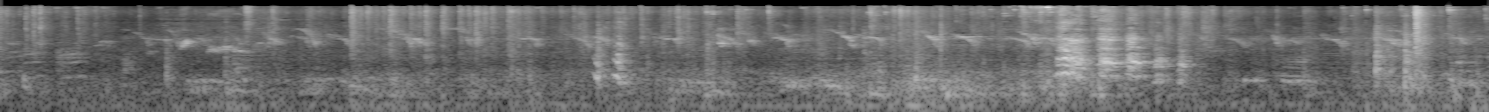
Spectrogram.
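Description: Chickens clucking in a run of short calls, loudest about eight seconds in.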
